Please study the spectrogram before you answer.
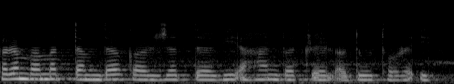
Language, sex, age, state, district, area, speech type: Manipuri, female, 18-30, Manipur, Churachandpur, rural, read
